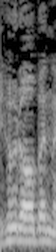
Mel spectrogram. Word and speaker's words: Khudobin: It is officially Khudobin. The K is silent.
